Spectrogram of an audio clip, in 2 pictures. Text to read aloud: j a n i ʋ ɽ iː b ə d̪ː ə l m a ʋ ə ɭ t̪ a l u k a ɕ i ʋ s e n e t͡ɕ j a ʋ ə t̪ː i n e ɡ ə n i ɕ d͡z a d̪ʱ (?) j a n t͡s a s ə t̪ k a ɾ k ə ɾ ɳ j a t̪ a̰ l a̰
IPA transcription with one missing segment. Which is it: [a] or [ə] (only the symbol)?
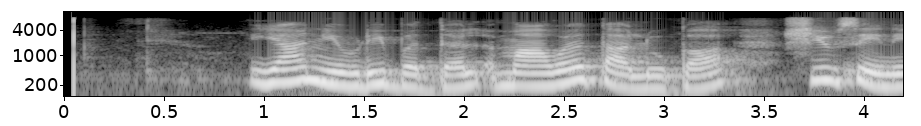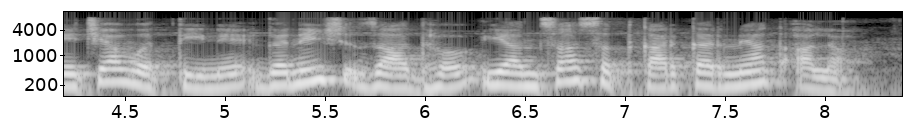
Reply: ə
